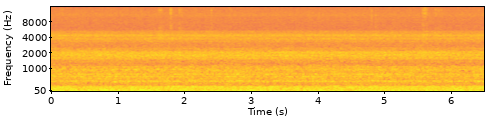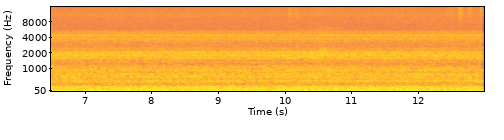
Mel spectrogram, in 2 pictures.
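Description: A steady low hum with a hiss over it, unchanging throughout, like a fan or air-conditioning unit running in the room.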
